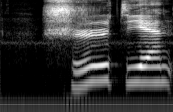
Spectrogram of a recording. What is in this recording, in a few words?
"shijian", Chinese; Chinese lessons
